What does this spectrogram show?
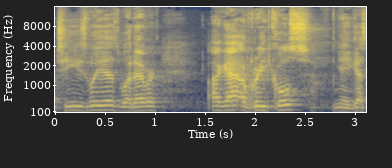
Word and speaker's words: Ricos: I got Ricos.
